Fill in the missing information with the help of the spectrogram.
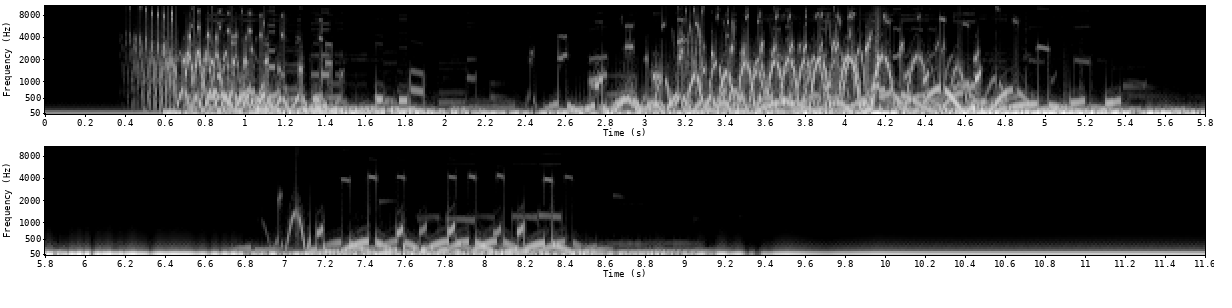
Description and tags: Crystal underwater
I like those deep clear sounds.
underwater, deep, crystal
